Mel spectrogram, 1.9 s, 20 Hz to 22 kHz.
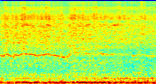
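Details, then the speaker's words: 2001 Chevrolet Silverado 5.3L V8 4WD at idle, lumpy uneven beat with loudness rising and falling; engine misfire, also charging at 16 volts even after alternator replacement, cause unknown. "01 Silverado 53 four-wheel drive it's got a misfiring [Music] issue it's misfiring you can hear"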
